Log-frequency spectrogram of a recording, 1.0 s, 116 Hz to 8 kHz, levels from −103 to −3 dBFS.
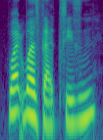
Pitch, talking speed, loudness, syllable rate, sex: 225 Hz, 230 wpm, -20 LUFS, 6.0 syllables/s, female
